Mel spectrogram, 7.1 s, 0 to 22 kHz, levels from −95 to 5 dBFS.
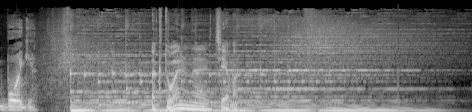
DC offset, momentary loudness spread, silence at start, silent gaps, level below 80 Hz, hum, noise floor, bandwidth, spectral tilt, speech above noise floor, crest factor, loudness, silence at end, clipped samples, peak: under 0.1%; 17 LU; 0 s; none; -18 dBFS; none; -39 dBFS; 16.5 kHz; -5.5 dB/octave; 29 dB; 14 dB; -14 LUFS; 0.35 s; under 0.1%; 0 dBFS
